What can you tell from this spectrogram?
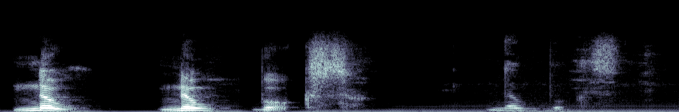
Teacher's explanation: we need to fake that T it's going to be a stop T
